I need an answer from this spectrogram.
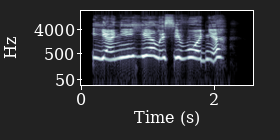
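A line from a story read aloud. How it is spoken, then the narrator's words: Groaned reply. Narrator (Russian): простонала она в ответ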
